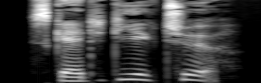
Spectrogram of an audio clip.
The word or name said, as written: skattedirektør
